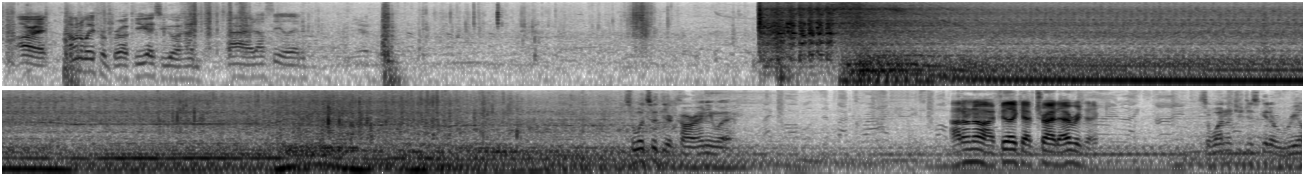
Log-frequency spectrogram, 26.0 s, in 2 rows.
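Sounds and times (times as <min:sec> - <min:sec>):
engine starting and idling: 0:07.6 - 0:13.8.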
